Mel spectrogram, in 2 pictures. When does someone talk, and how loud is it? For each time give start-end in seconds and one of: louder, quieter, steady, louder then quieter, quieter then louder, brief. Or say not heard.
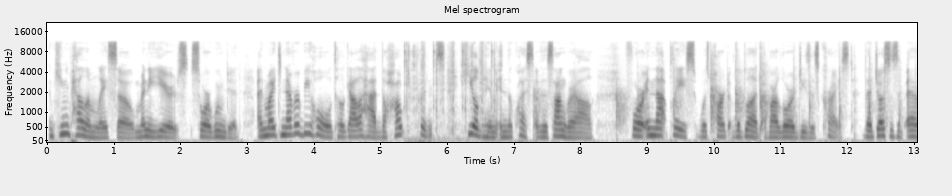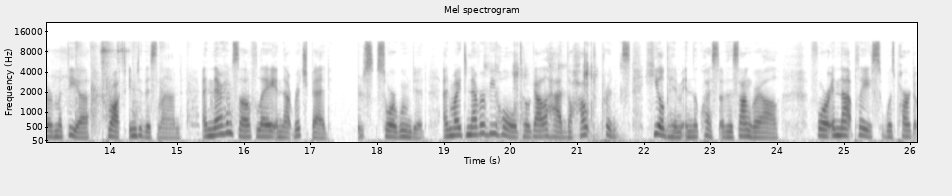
0.0-26.0 steady.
